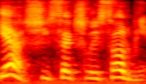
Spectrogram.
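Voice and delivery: usual speaking voice

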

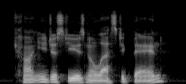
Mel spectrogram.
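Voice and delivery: plain reading voice

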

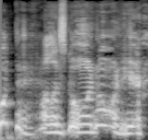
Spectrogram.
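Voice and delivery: most frightened voice, high, loud cry. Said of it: "in the most frightened voice".

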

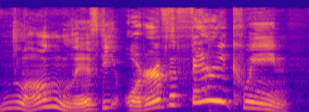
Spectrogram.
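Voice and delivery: very loud, joyful rising shout, "long" stretched. After the last witch disappears, the narrator shouts happily. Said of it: "I shouted happily".

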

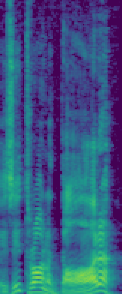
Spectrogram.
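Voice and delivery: heavily put-on, strong Massachusetts accent. Retelling a guy watching Tommy fish, Massachusetts accent. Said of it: "Massachusetts accent".

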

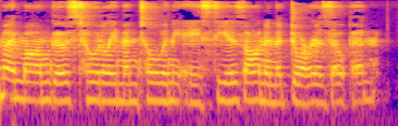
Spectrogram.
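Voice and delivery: usual speaking voice

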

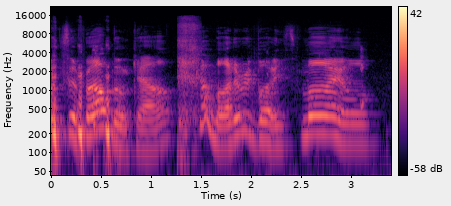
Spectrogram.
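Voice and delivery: put-on children's TV dinosaur character voice. Playing a dinosaur character named Dino Dave in the game: Barney voice. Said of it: "I'm gonna sound like Barney".

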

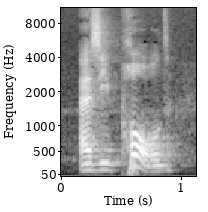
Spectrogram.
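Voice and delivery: ordinary delivery, nothing marked

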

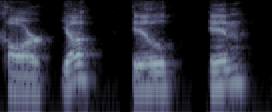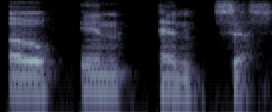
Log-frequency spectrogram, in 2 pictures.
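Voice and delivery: very slow, choppy, syllable by syllable. Breaking a long word down to spell it right: each syllable said separately. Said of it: "I broke it down into these choppy little syllables".

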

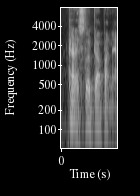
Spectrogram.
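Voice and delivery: usual speaking voice

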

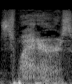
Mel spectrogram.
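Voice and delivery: urgent, excited, unvoiced hissed whisper. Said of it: "looking at me going".

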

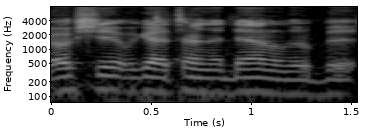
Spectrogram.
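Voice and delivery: plain

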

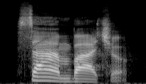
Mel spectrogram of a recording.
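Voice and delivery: booming voice. A dragoon captain answers the frightened host, thundering. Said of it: "гримнув капітан".

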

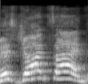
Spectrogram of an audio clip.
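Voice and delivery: loud, high-pitched call-out, too loud. Told to just say her name, calling out to Miss Johnson too loudly. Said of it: "that was too loud".

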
